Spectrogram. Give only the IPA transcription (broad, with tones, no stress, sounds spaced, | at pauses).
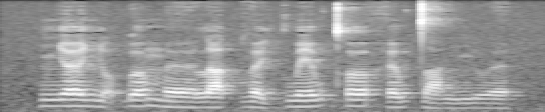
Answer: ɲ əː˧ ɲ ɔ̰˧˨ ɓ o˨˦ m ə̤ː˨˩ l a˨˩ t̚ v ə˧˩ j k w e˨˦ w t̪ʰ o˧ h ə˨˦ w t̪ a̤˨˩ ŋ ɲ ṳ˨˩ ə̯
